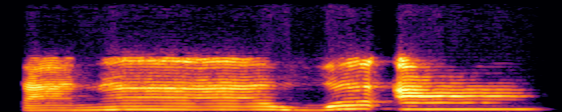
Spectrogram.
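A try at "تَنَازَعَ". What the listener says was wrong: Kamu kalau zanya kayak orang tanaza'a, jangan tanaza'a, tanaza'a aja. Zaitun, Zainab, Zainuddin. Maka manggil Zainab, Zainuddin, Zain. Jangan di ze, za ya. Pakai a, jangan pakai e.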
